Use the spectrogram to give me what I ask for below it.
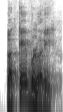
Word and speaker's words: vocabulary: K is stress here. Vocabulary. Vocabulary. Vocabulary. 4-syllable word. I stress on the second syllable K. Vocabulary. Vocabulary. Right? And many of us pronounce as vocabulary. So this is the difference between native speakers and our pronunciation.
